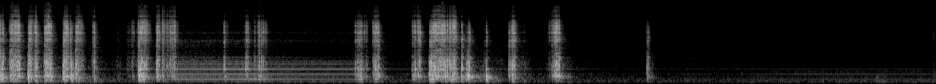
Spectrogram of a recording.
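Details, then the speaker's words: 1970s Eico model 150 solid-state signal tracer, first power-up before service. A steady low buzzing hum that worsens as the volume is turned up; mains hum from failing power-supply filter capacitors, due for replacement. "you can see we got quite a bit of hum there and it gets worse as you crank it up there so we need to go inside and replace a couple of capacitors"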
